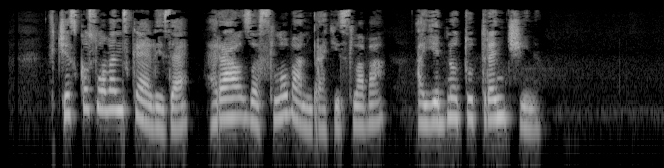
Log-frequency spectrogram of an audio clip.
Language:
Czech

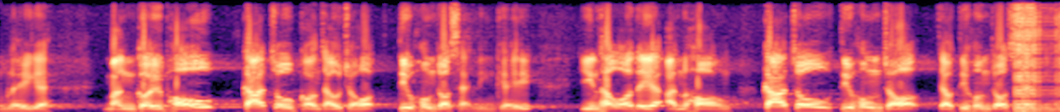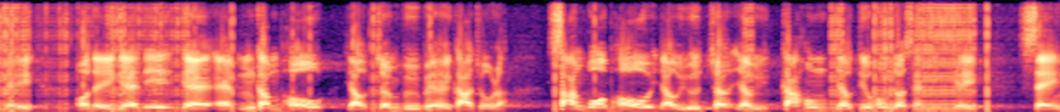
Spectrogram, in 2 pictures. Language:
Cantonese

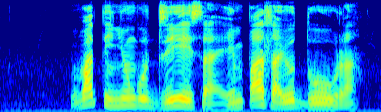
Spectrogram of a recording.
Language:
Tsonga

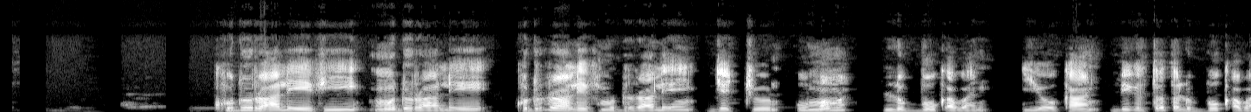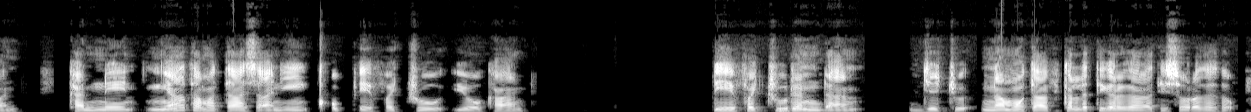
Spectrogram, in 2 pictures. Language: Oromo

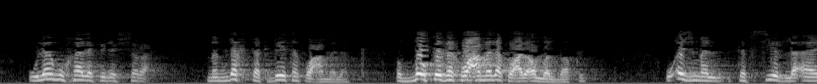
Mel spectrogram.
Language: Arabic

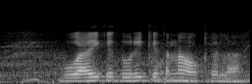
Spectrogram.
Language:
Bhojpuri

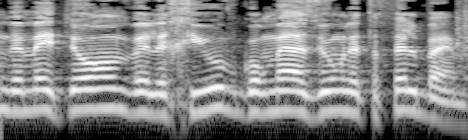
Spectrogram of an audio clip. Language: Hebrew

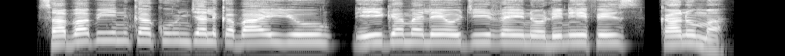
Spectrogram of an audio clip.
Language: Oromo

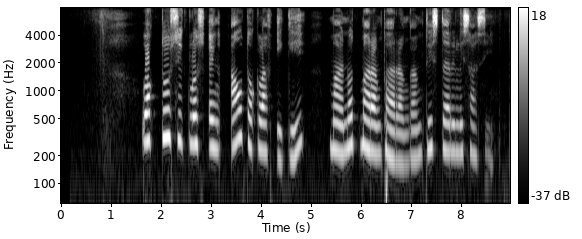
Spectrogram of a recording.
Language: Javanese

